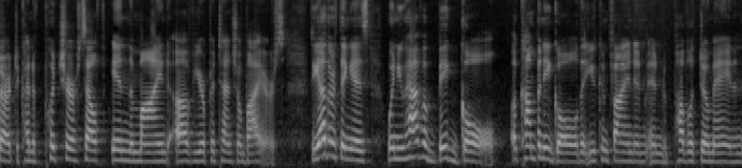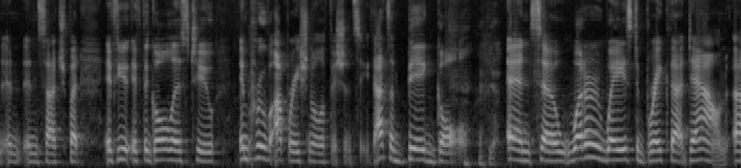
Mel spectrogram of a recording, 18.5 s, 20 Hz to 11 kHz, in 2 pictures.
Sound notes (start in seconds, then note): 15.0 laugh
